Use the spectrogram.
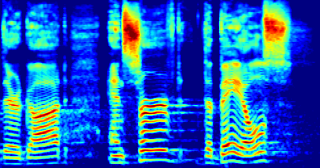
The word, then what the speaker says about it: Baal: They forgot the Lord their God and served the Baals. Right pronunciation is Baal and Asherahs.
